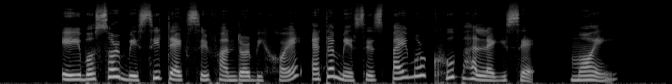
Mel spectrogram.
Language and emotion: Assamese, happy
